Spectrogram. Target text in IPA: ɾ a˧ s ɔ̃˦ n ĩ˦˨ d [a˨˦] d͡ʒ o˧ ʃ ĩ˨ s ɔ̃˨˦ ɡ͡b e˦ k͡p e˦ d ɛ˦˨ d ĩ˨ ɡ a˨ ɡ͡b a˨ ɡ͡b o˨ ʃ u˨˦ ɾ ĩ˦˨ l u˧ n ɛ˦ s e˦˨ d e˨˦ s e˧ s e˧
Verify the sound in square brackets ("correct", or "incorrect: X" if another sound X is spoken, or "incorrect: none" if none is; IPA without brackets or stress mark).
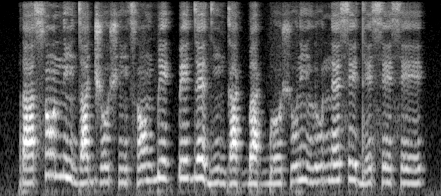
correct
